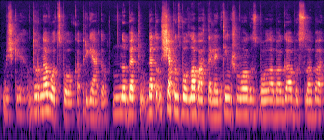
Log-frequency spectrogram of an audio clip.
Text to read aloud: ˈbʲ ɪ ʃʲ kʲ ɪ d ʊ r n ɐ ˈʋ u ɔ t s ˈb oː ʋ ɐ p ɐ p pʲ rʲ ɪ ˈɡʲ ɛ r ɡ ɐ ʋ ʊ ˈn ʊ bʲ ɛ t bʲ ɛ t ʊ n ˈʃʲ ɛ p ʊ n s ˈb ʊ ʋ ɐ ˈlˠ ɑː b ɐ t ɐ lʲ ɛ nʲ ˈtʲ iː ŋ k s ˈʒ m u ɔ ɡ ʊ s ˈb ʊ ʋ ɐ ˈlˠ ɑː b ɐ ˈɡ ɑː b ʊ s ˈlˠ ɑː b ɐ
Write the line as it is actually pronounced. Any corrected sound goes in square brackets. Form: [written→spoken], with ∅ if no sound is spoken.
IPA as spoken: ˈbʲ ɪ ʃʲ kʲ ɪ d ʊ r n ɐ ˈʋ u ɔ t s ˈb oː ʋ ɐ [p→k] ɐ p pʲ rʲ ɪ ˈɡʲ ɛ r [ɡ→d] ɐ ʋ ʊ ˈn ʊ bʲ ɛ t bʲ ɛ t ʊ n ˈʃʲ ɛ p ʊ n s ˈb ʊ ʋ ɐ ˈlˠ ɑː b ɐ t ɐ lʲ ɛ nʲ ˈtʲ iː ŋ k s ˈʒ m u ɔ ɡ ʊ s ˈb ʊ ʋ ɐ ˈlˠ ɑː b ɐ ˈɡ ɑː b ʊ s ˈlˠ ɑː b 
